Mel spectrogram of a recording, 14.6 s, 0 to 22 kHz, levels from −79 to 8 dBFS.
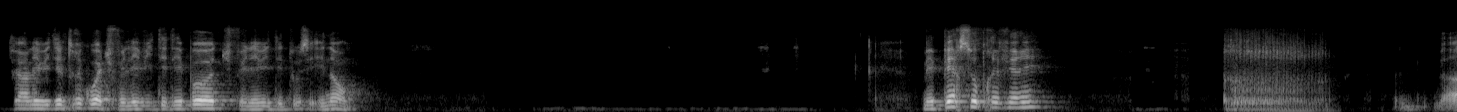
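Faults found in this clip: No call or media quality findings for the speech.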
